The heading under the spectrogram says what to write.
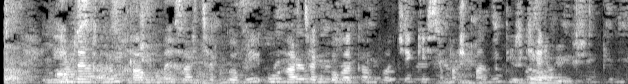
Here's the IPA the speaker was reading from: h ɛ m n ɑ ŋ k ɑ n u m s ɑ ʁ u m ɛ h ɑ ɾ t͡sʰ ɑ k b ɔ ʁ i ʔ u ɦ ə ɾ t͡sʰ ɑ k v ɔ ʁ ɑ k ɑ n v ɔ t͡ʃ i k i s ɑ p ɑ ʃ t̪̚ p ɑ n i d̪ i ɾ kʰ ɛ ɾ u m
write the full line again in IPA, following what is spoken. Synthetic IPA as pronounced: h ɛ m n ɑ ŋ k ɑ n u m χ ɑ ʁ u m ɛ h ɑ ɾ t͡sʰ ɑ k v ɔ ʁ i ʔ u ɦ ɑ ɾ t͡sʰ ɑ k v ɔ ʁ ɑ k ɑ n v ɔ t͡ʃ i k i s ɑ p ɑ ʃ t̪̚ p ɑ n i d̪ i ɾ kʰ ɛ ɾ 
